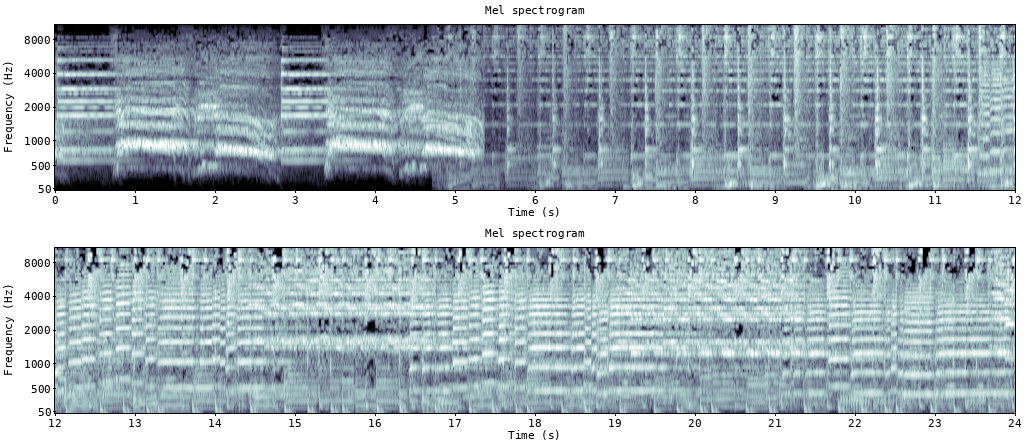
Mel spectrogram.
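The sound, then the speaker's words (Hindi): Devotees chant the slogan Jai Shri Ram. A few loud, drawn-out sung shouts separated by short pauses lead into dense, rhythmic devotional music that continues to the end. “इसलिए भक्तों, एक ही नारा, एक ही नाम, जय श्री राम।”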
